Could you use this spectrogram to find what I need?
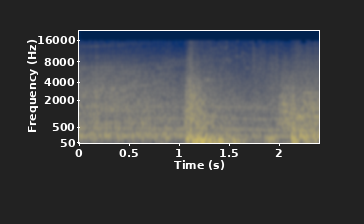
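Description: A loud crash bursts as a car smashes through obstacles.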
